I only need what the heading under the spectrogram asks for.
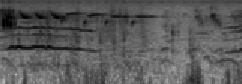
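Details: An Atlantic canary sings a long held whistled note with quick high chirping phrases above it, over a low rumbling background; the song is meant to excite females for mating.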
